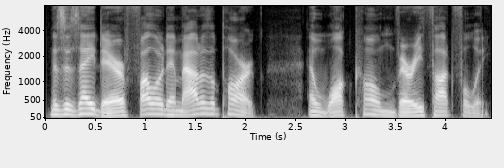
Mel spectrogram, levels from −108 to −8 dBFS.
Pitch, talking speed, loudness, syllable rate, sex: 110 Hz, 175 wpm, -19 LUFS, 5.1 syllables/s, male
